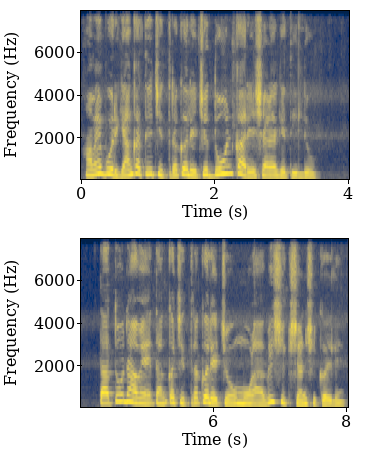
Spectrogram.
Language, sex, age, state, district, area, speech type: Goan Konkani, female, 30-45, Goa, Salcete, rural, spontaneous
